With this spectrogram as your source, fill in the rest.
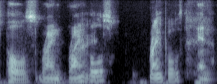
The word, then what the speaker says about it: Poles: was the scapegoat for how do you pronounce that Poes or poles it's poles Ryan Ryan poles Ryan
